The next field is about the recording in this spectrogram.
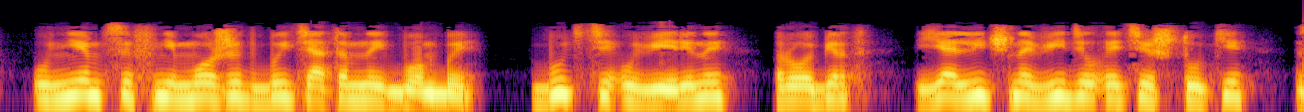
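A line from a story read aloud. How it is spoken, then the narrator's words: Confused, forced out. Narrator (Russian): в растерянности выдавил из себя Оппенгеймер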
